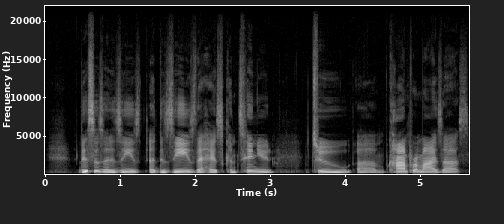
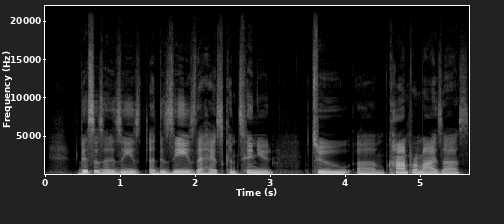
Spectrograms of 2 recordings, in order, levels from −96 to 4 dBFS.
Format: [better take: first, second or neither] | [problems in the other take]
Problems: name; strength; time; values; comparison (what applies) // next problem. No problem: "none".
second | thin; very; fading below 300 Hz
